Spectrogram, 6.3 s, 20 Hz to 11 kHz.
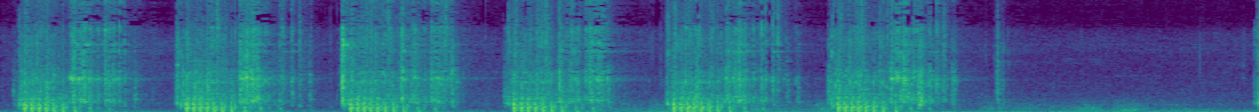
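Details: McCulloch Pro Mac 1010 chainsaw after carb readjusted (owner thinks it had been running a little rich): revs surge and sag about once a second, never settling to a clean note; mixture still not right, not confirmed.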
